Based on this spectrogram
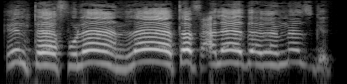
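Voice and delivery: angry rebuke. Retold or imitated. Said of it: "وهو مغضبا".

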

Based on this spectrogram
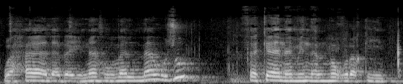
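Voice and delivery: grave slow chant of the verse; slow low recitation. Acted.

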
